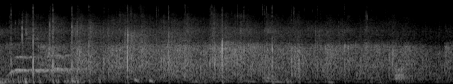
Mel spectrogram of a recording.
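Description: Sustained applause from an audience welcoming a speaker, a dense wash of many hands clapping at steady volume for several seconds, with a few sharper claps standing out and faint voices underneath.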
